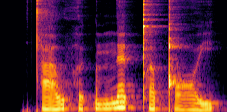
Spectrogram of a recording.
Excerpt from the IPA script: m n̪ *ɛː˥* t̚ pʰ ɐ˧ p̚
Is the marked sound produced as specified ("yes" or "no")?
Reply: yes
